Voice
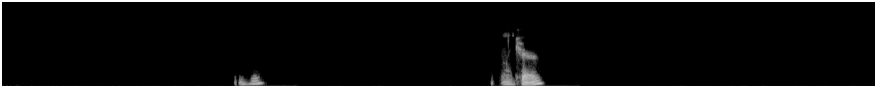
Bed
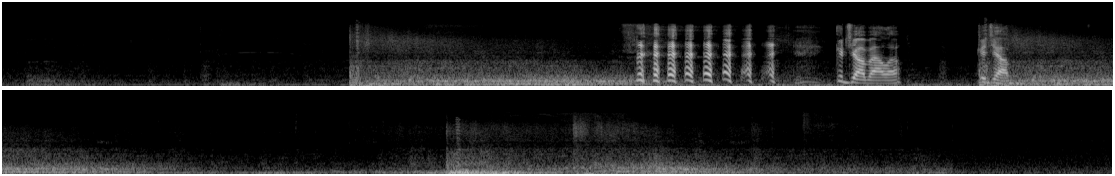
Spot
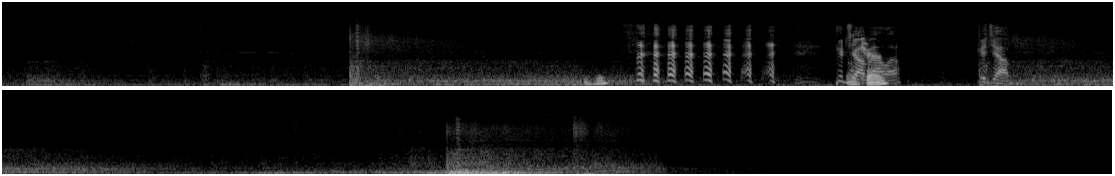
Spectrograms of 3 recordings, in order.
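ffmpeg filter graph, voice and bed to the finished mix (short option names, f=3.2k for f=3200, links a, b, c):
-filter_complex "[0:a]adelay=3450,volume=-5.5dB[a];[1:a]volume=8.5dB,afade=t=out:st=3.02:d=0.97:silence=0.266073,afade=t=in:st=12.66:d=1.33:silence=0.375837,afade=t=out:st=16.42:d=1.37:silence=0.0354813[b];[a][b]amix=inputs=2:normalize=0"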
